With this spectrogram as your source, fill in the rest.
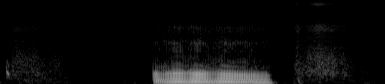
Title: Our frenchie snoring in my arms with open eyes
